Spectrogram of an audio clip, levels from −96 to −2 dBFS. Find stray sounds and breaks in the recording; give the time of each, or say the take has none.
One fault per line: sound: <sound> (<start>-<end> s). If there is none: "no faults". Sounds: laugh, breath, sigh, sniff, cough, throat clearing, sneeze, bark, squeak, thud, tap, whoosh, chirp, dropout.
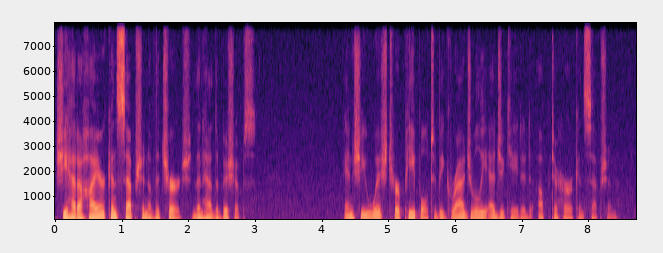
no faults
